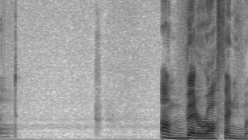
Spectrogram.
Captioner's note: soft sharp breaths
